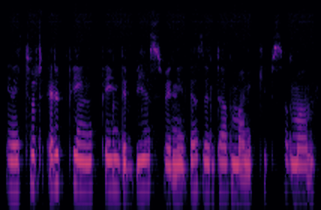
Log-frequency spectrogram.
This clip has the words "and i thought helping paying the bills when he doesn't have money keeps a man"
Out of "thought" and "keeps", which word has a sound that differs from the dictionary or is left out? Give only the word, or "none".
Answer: thought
